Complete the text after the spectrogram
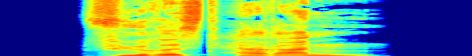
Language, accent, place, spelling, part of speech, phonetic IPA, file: German, Germany, Berlin, führest heran, verb, [ˌfyːʁəst hɛˈʁan], De-führest heran.ogg
- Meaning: second-person singular subjunctive I of heranführen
